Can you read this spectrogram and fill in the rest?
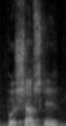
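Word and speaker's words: Bujcevski: buczefsky got kind of got injured last year buschevsky that's pronounced that's the correct pronunciation he got injured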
